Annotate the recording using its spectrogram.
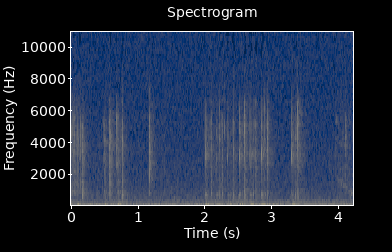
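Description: Typing on a computer keyboard: several short runs of quick key taps with pauses between, as a couple of words are entered.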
